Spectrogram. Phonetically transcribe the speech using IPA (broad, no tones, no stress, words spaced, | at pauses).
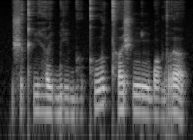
ʃəkʰiɦəi̯ɓi bʱʊkʰul tʰʌʃ ɲəɲɓɔɡrʌ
